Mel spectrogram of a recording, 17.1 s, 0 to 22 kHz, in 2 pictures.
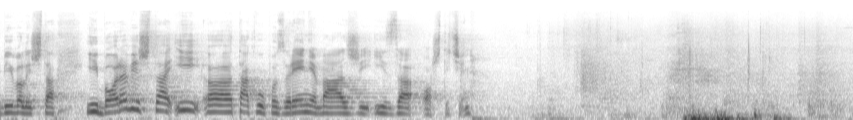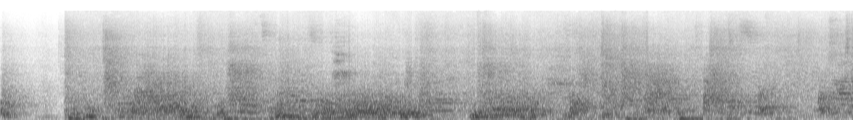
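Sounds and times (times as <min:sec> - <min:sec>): bumping and thudding: 0:06.9 - 0:17.0.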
